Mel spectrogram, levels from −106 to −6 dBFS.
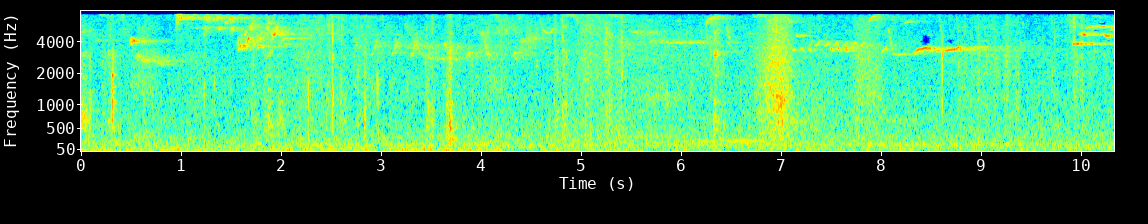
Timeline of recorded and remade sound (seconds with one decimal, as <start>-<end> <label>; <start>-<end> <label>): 0.0-1.6 recorded; 1.6-2.1 remade; 2.1-3.8 recorded; 3.8-4.6 remade; 4.6-5.6 recorded; 5.6-6.1 remade; 6.1-6.8 recorded; 6.8-7.3 remade; 7.3-10.3 recorded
